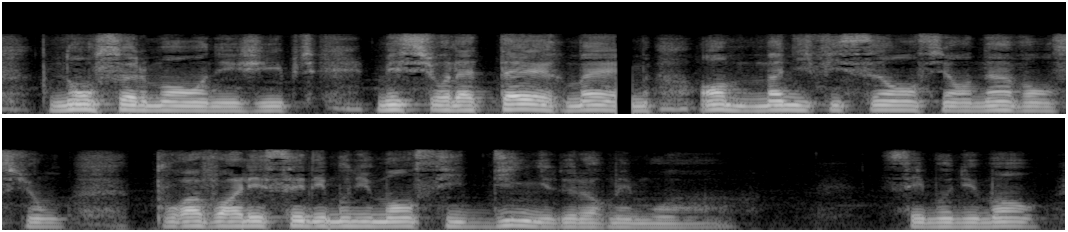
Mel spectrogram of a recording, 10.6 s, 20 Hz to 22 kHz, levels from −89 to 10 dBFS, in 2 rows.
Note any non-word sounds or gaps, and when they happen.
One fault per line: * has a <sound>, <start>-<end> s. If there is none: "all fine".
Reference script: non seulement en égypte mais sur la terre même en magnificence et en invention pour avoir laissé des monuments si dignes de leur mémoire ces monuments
* has a dropout, 3.1-3.2 s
